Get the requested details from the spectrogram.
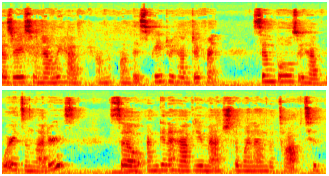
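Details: Adult woman, examiner; Normal speech.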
